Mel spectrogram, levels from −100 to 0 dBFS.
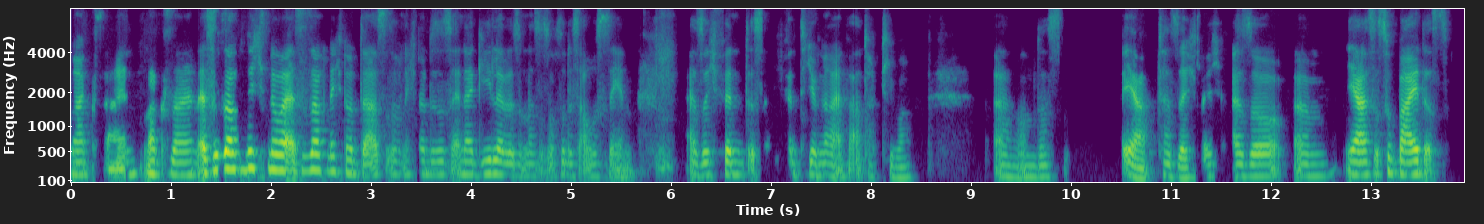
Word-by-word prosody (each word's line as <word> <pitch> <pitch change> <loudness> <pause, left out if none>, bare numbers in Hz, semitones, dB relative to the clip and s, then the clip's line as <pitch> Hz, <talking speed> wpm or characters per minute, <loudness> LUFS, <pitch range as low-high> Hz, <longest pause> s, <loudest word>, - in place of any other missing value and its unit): Mag 170 0 -3
sein, 80 - -3
mag 180 0 +1
sein. 170 -1 -1
Es 185 +3 +6
ist 225 - +4
auch 235 -1 +11
nicht 245 +1 +2
nur 225 -1 +8
es - - +4
ist 215 - -5
auch 225 -1 +4
nicht 210 -1 -6
nur 180 -1 -1
das, 175 - -2
sondern 175 - -11
nicht 175 0 -15
nur 180 - -7
dieses 170 0 -8
Energielevel, 170 -1 -2
sondern 155 0 -10
es - - -15
ist - - -14
auch - - -11
so 170 - -9
das 155 -1 -11
Aussehen. 75 - -10 0.5
Also 165 0 -4
ich 165 0 -9
finde 170 -1 0
es - - -5
ich 370 - -41
finde 170 +1 -13
Jüngere 160 -1 -4
einfach - - -5
attraktiver. 140 -2 -12 0.8
Ähm, 145 -2 -7
um 145 +1 -8
das 145 0 -11 0.6
ja, - - +2
tatsächlich. 150 -1 -5
Also, 155 0 -1
ähm 155 +7 -8
ja, 170 -1 +6
es 170 - -5
ist - - -4
so 200 -2 -3
beides. 175 0 +4
170 Hz, 205 wpm, -23 LUFS, 155-180 Hz, 0.8 s, auch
